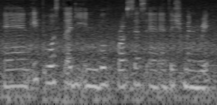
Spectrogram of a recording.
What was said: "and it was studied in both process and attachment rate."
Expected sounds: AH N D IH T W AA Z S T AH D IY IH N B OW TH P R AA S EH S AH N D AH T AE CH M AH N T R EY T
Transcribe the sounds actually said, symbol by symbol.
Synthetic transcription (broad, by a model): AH N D IH T W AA S T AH D IY IH N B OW F P R AA S EH S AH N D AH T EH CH M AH N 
